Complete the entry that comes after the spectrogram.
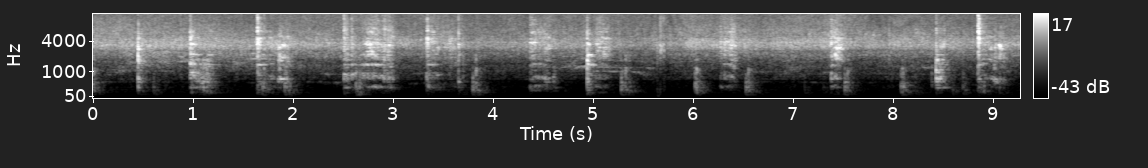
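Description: Onions and ground spices frying in hot ghee in a kadhai, sizzling steadily while they are stirred, with irregular scrapes and knocks of the spoon against the pan about once or twice a second.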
